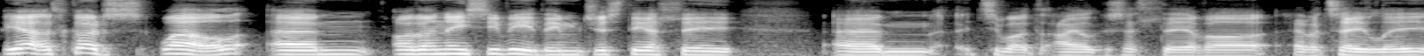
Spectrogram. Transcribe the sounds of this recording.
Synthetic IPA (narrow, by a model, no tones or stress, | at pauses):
jaɔfkʰʊrswɛlˠəːmɔðɔnejsiviːðɪmd͡ʒəstiɛɬɨ | əːmtʰɪmɔːdajlˠɡə̥s̬ɛɬɨɛvɔɛvɔtʰejlˠɨ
